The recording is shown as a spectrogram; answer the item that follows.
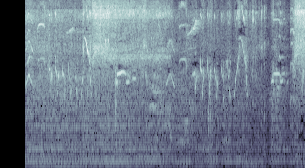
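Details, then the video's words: Oriental magpie-robin singing while moulting, still in full voice: a lively run of high whistles, sharp upward and downward sweeps and chattering notes, with steady high background hiss. "Walaupun Mabung, Burung Kacer ini Tetap Gacor"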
